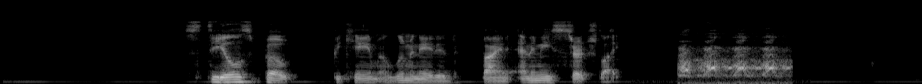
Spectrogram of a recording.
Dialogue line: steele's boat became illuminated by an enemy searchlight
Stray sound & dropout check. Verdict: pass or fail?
fail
